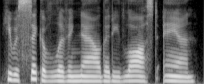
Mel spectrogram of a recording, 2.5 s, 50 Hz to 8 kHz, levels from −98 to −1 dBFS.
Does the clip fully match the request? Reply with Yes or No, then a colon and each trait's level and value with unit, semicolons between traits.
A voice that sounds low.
No: medium, 170 Hz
